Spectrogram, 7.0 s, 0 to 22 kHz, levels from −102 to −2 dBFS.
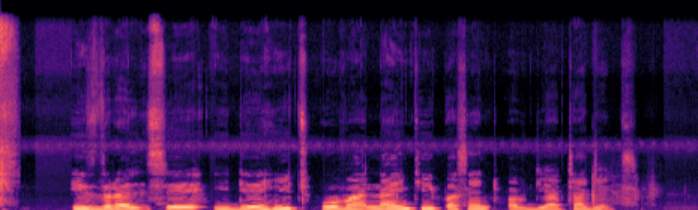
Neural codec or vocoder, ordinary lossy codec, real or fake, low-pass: none; none; real; 19.8 kHz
